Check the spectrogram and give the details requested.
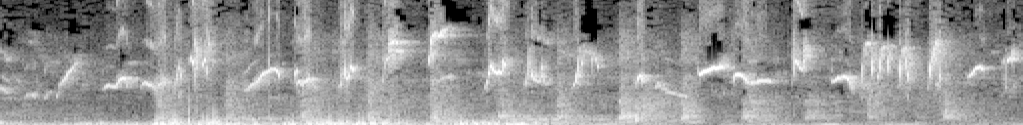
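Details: A captive flock of mountain white-eyes from Mount Slamet, ten days into learning in the wild, twitter together in quick, thin, high chirps and short upslurred notes, with a burst of rustling or fluttering near the start.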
